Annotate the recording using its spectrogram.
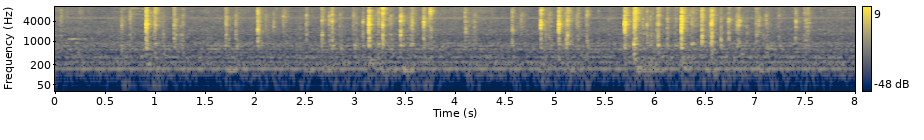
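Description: Typing on a computer keyboard: irregular runs of key clicks, with a short pause about halfway through.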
